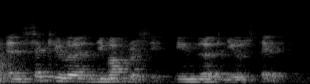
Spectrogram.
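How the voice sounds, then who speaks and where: Noticeable background noise and audible room echo accompany this man as he talks. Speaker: human rights advocate. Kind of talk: conference speech. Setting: parliament conference.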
